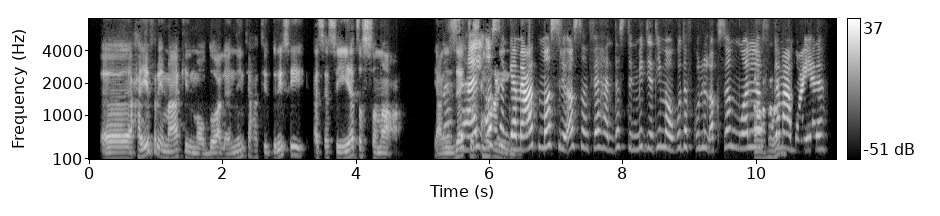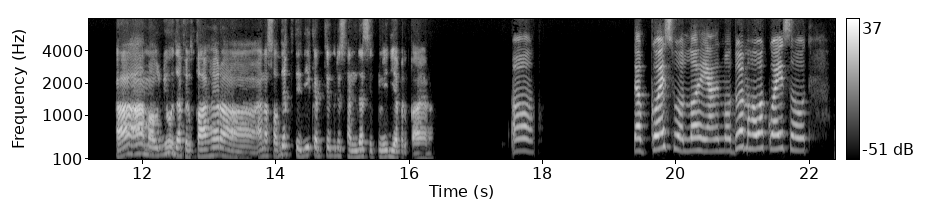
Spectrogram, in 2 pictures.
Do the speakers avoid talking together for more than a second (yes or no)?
no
